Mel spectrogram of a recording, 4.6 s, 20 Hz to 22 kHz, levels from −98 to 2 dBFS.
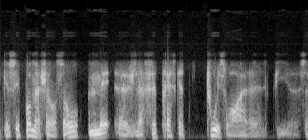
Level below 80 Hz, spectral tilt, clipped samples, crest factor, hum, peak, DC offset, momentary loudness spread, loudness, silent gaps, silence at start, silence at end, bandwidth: -56 dBFS; -8.5 dB/octave; under 0.1%; 14 dB; none; -4 dBFS; under 0.1%; 16 LU; -17 LUFS; none; 0.05 s; 0 s; 8 kHz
